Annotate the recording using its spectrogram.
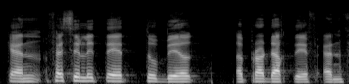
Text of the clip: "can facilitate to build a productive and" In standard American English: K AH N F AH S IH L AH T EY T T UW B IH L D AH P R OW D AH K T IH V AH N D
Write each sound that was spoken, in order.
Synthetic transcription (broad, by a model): K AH N F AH S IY L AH T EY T T UW B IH L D AH P R OW D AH K T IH F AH N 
